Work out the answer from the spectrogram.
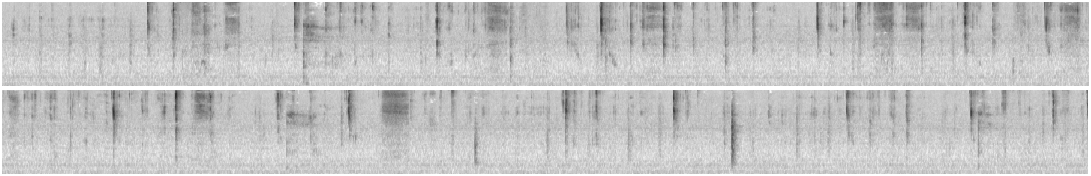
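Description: A person chewing and biting mouthfuls of spicy instant noodles, with many short, wet mouth clicks and smacks at an irregular pace.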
